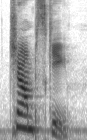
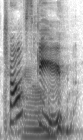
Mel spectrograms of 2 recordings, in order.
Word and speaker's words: Chomsky: Chomsky. Is it spelled with a P? Yes. So it's Oh, like yeah, chomp. There's a P.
